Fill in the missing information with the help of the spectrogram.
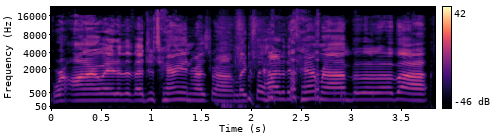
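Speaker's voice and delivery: high, sing-song vlogging voice; mock a chirpy on-camera greeting; vlogger intro. Traveler greeting the camera in the taxi, high mock vlogger voice. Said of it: "We start vlogging, like".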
